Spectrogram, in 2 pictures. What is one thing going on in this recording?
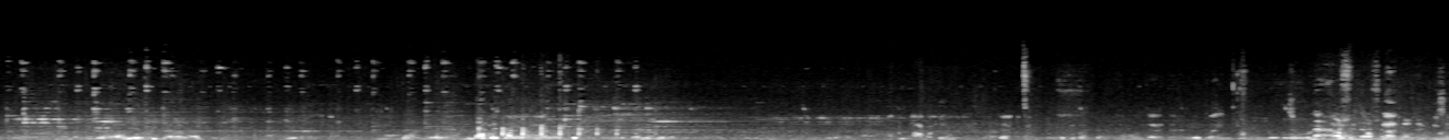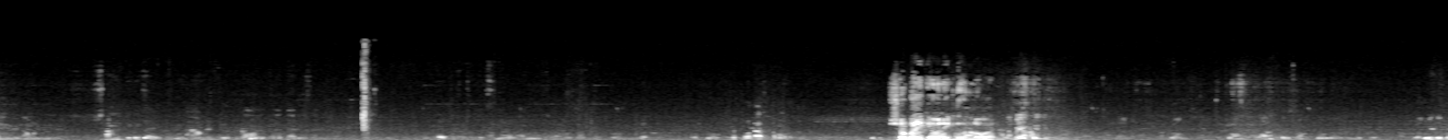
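A man speaks into a microphone over loudspeakers, heard outdoors.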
